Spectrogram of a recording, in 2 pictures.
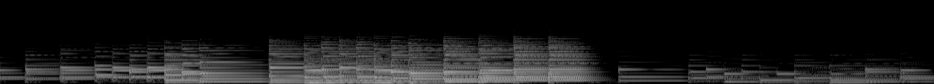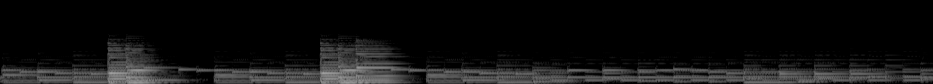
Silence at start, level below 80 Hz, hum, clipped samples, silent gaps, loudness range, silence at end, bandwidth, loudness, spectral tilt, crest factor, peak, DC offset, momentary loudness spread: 0 s; -50 dBFS; none; under 0.1%; none; 13 LU; 0 s; 5.4 kHz; -35 LUFS; -7 dB/octave; 18 dB; -16 dBFS; under 0.1%; 16 LU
